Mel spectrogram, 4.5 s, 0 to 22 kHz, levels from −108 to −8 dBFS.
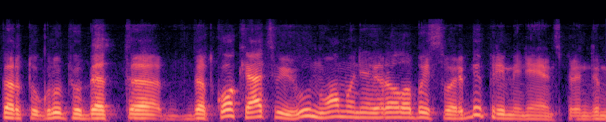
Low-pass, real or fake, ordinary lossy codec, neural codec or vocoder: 9.9 kHz; fake; Opus, 16 kbps; vocoder, 22.05 kHz, 80 mel bands, WaveNeXt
